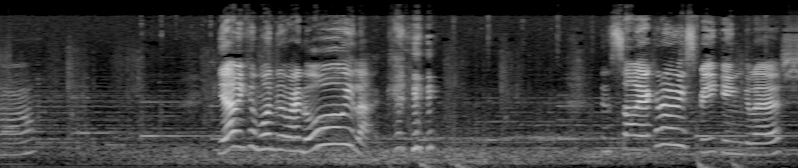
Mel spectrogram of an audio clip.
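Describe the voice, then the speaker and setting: A woman's voice: very high-pitched, lively intonation, slow pace, pauses often, over music. A woman livestreaming a game, commenting casually in a giggly, playful way. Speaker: live game streamer. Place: indoors, streaming over game audio.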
